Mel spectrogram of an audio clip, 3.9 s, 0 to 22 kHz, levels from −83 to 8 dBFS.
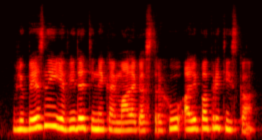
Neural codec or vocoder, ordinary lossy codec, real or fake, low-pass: none; none; real; 19.8 kHz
